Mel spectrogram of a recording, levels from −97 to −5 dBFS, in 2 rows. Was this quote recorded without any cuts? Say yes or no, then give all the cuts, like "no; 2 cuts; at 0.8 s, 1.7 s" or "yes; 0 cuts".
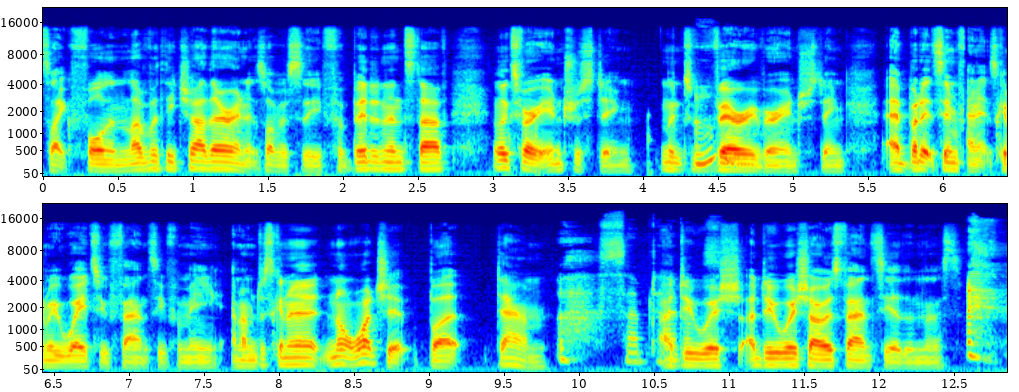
no; 2 cuts; at 6.1 s, 9.4 s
